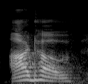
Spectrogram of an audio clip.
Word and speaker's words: Adhav: Adhav.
